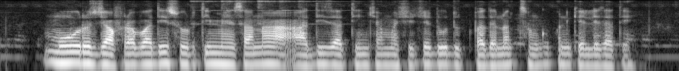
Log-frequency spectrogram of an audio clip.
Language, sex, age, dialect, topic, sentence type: Marathi, male, 25-30, Standard Marathi, agriculture, statement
